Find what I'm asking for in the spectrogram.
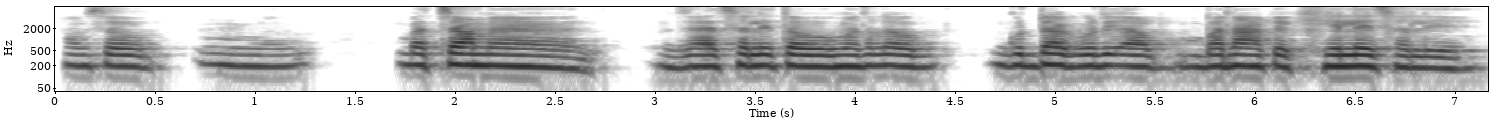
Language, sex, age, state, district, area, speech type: Maithili, female, 30-45, Bihar, Samastipur, rural, spontaneous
